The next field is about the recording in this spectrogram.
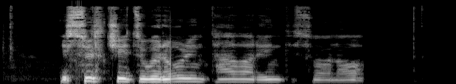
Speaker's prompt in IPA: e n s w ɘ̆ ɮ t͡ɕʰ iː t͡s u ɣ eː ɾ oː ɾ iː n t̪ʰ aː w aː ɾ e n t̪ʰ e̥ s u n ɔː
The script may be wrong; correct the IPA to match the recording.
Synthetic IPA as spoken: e s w ɘ̆ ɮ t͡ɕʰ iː t͡s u ɣ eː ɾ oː ɾ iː n t̪ʰ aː w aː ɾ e n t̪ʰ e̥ s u n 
